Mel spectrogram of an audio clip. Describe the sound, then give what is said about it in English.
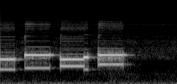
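Four quick phone keypad DTMF tones beep in an evenly spaced sequence, each a short steady dual-pitched electronic tone, clear, followed by a brief quiet tail with no voices; a phone contact's automated dialing sequence logging into a work voicemail system at Vision Australia. “automatically dial in and log into my voicemail at work”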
